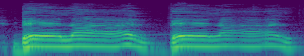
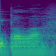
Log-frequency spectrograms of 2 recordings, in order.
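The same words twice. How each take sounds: First: Bilal drawn out as bɛ-LAL, much higher, in a put-on voice; sing-song mock of the name Bilal, stressing LAL. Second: Said in the usual way. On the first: Streamer teasing the fighter Bilal for chat, mocking high voice.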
